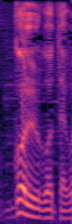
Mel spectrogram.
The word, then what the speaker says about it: Gólgota: No, Golgota, con acento en la voz.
